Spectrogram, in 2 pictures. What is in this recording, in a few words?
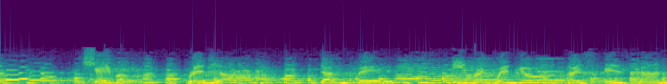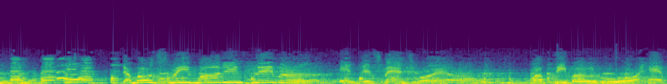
Commercial Shaffer Beer; OTR Commercials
